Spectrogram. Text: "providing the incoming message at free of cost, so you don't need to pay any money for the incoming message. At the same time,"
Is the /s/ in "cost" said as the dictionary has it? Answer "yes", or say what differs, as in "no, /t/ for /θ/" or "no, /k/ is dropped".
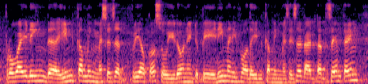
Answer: no, /s/ is dropped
